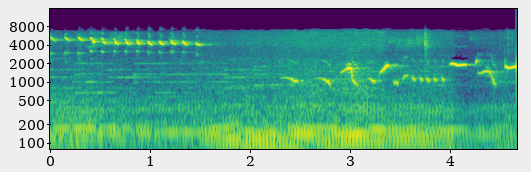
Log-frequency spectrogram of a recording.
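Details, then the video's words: White-rumped shama singing a high, fast series of repeated notes, then a pause and varied lower whistles, slurred phrases and short trills; low hum underneath. "Murai Batu Akan Emosi dan Cepat Gacor"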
